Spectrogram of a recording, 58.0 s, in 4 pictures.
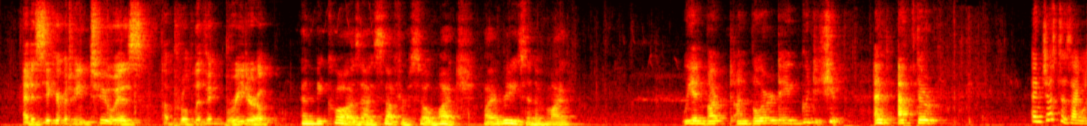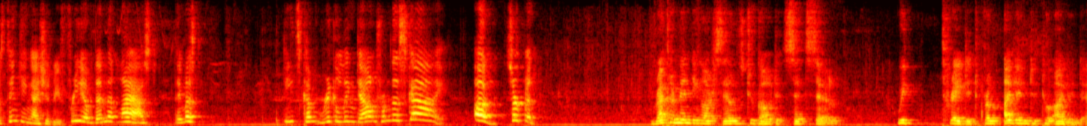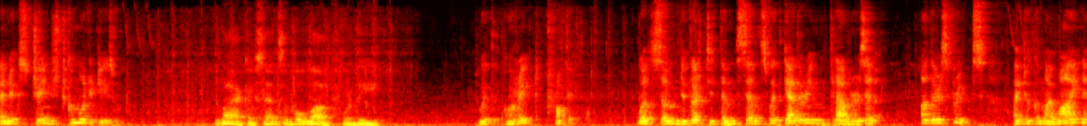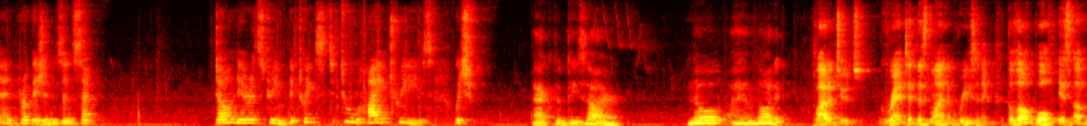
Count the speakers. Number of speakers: four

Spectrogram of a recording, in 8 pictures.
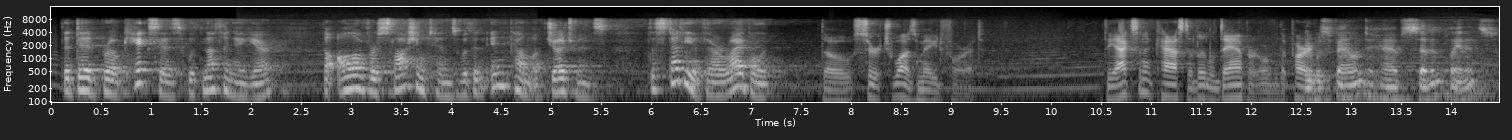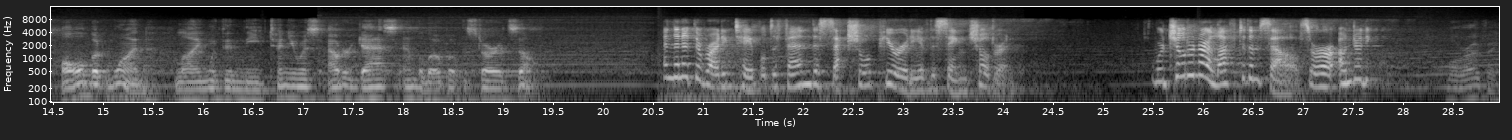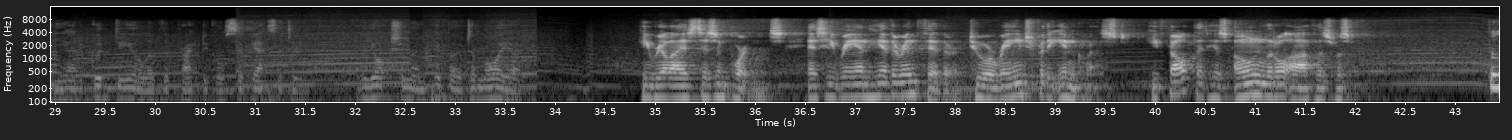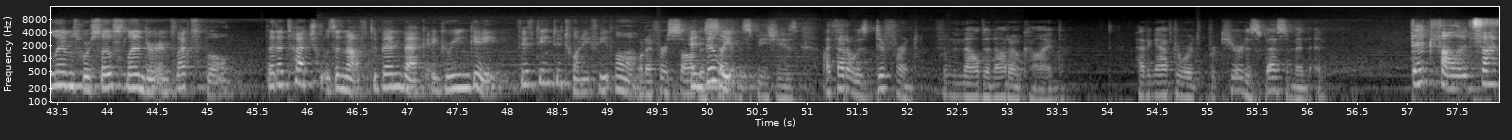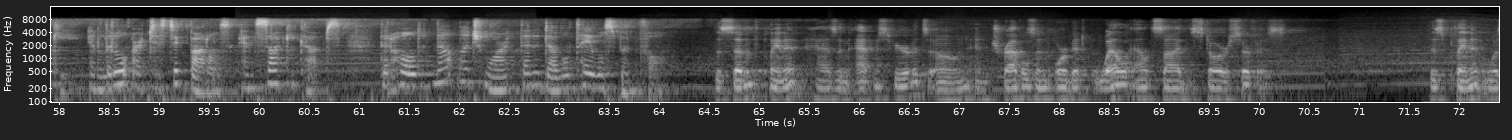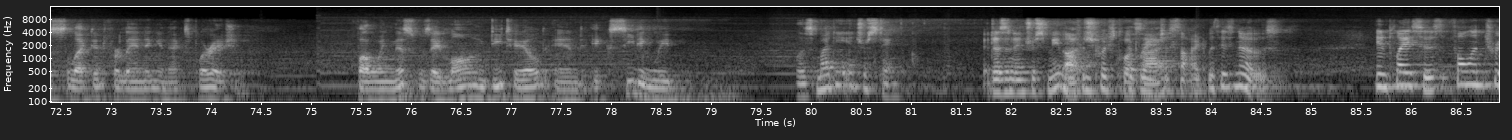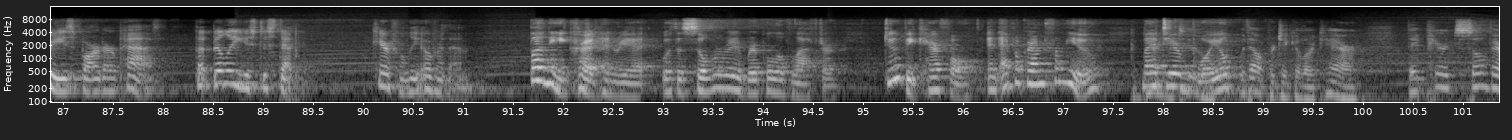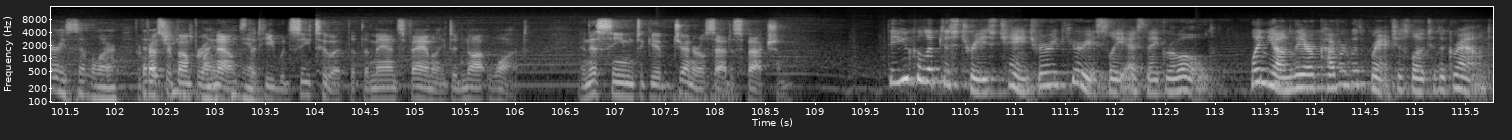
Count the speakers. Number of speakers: nine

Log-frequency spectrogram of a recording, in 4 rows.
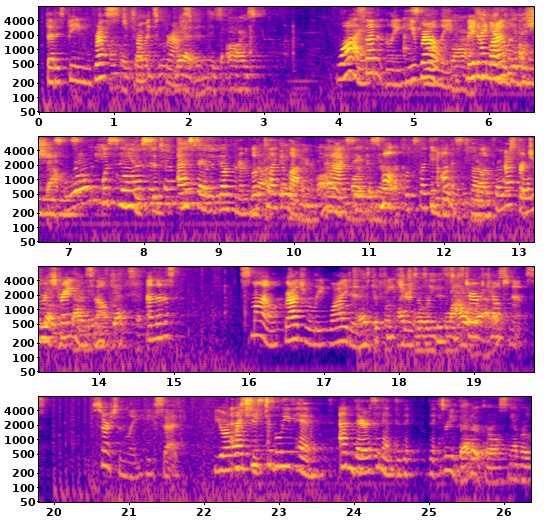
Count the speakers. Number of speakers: three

